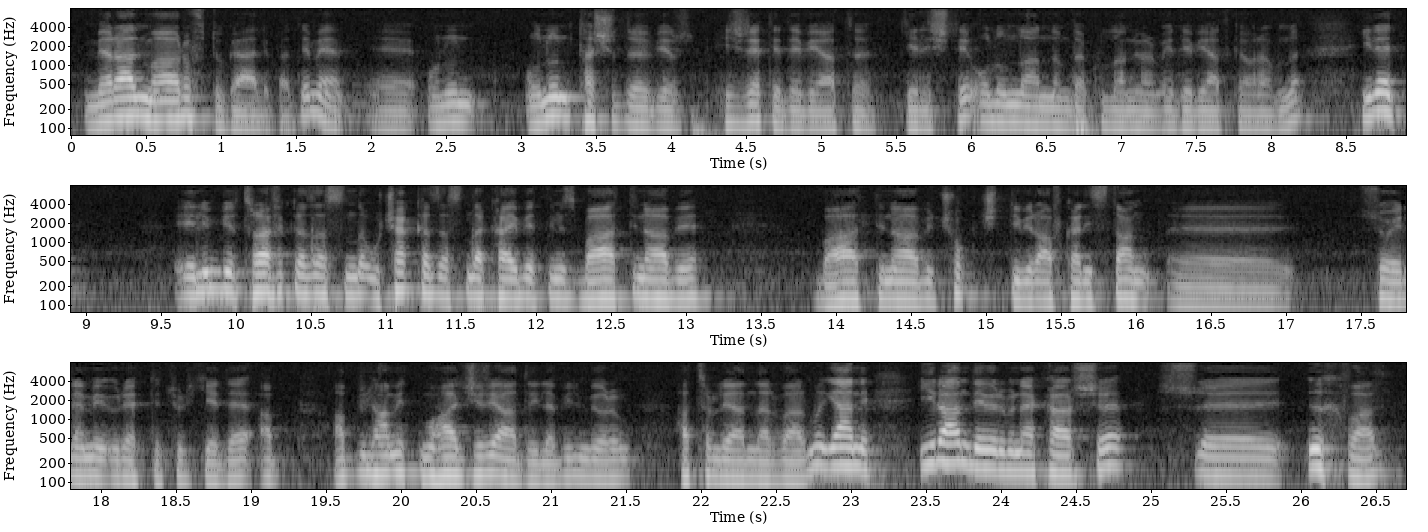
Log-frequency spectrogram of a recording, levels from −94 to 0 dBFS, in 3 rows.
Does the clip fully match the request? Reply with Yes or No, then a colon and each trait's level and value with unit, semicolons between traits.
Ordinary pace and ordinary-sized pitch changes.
Yes: average, 115 wpm; average, 5.0 semitones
